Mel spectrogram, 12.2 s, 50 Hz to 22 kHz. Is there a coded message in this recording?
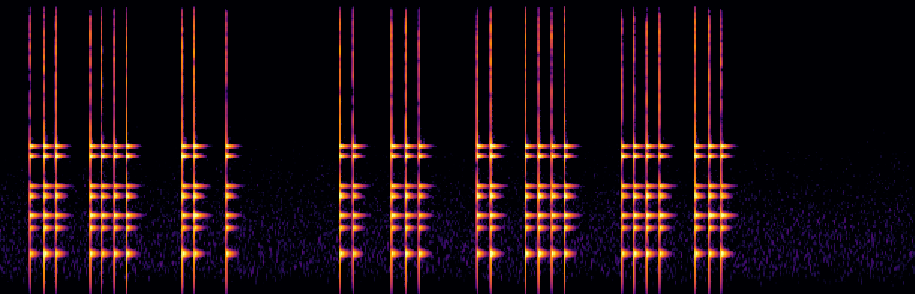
Yes: tap code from 0.4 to 9.9 s, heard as taps on a metal pipe, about 6 knocks a second. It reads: OF HIS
